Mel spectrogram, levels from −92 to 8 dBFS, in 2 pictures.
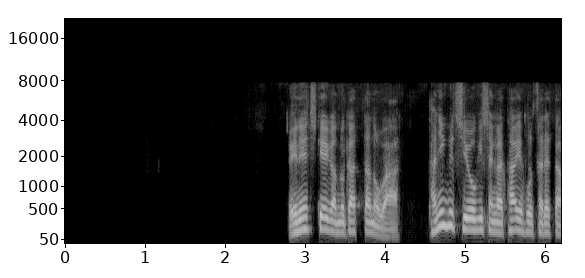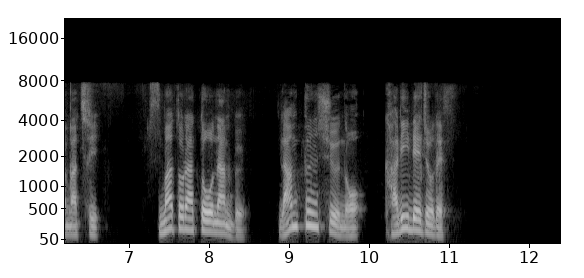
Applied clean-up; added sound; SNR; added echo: neural mask model Resemble Enhance denoiser.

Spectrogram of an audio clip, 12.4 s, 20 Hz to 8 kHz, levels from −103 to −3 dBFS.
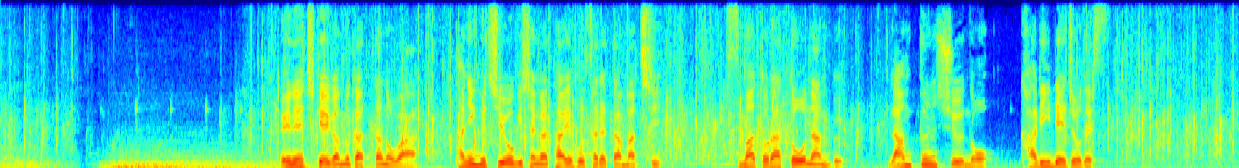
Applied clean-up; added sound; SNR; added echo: none; Applause; 16 dB; none.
